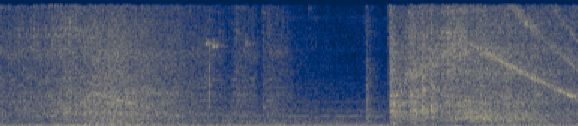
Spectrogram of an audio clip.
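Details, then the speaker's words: Engine just after throttle body cleaning: uneven, lumpy idle with steady low drone and hissy overtones as leftover cleaner chemical burns off; rough running from burning throttle body cleaner. "now this is how it's gonna sound it's gonna sound like a piece of junk when we crank it up okay that's right that's all that chemical being"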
